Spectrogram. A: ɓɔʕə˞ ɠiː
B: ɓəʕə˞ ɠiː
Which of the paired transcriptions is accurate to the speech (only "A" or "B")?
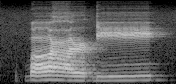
A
